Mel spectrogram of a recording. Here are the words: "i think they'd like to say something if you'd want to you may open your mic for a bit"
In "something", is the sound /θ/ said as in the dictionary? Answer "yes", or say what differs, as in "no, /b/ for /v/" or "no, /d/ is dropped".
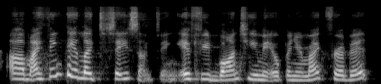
yes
